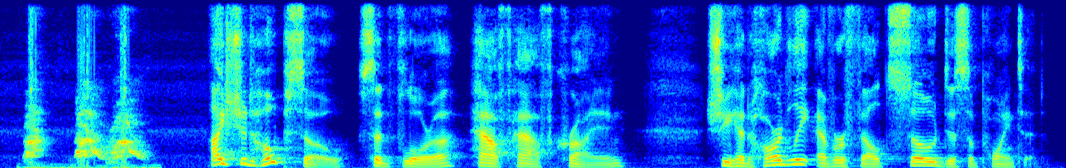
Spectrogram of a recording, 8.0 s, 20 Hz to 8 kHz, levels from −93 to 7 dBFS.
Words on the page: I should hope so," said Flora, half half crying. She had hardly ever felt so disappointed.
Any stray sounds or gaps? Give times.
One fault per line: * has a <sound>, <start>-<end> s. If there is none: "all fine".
* has a bark, 0.1-1.2 s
